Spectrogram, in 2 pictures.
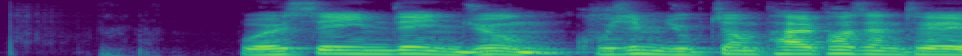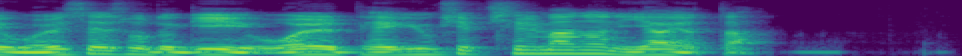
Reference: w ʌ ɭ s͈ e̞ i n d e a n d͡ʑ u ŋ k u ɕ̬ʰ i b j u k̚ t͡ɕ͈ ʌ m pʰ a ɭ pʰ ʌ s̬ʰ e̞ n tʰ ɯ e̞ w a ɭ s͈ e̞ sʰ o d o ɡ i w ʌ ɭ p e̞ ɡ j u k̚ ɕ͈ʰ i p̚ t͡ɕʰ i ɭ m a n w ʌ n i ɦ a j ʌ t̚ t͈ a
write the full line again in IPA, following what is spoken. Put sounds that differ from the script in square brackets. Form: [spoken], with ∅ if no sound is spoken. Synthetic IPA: w ʌ ɭ s͈ e̞ i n d e [i] n d͡ʑ u ŋ k u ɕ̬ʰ i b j u k̚ t͡ɕ͈ ʌ m pʰ a ɭ pʰ ʌ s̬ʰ e̞ n tʰ ɯ e̞ w [ʌ] ɭ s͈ e̞ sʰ o d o ɡ i w ʌ ɭ p e̞ ɡ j u k̚ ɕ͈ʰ i p̚ t͡ɕʰ i ɭ m a n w ʌ n i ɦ a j ʌ t̚ t͈ a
